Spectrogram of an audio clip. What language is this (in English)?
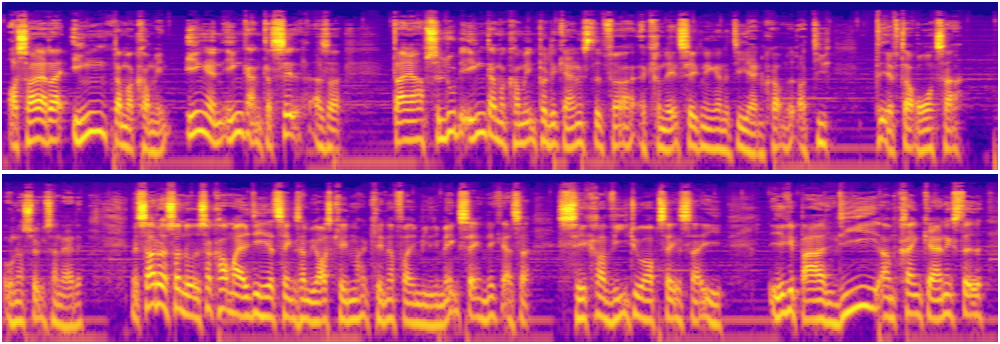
Danish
